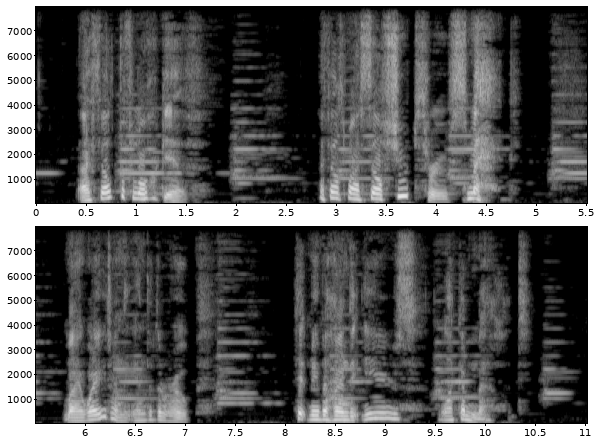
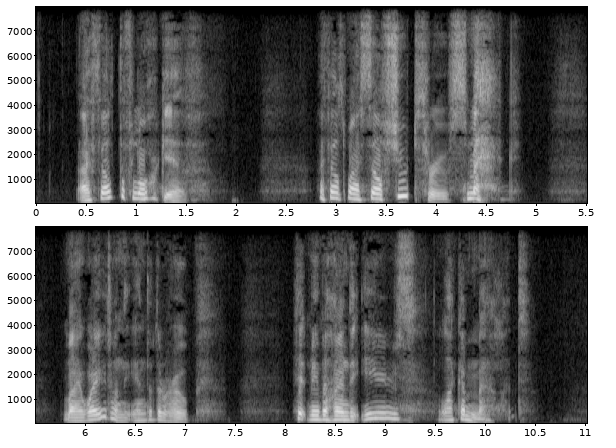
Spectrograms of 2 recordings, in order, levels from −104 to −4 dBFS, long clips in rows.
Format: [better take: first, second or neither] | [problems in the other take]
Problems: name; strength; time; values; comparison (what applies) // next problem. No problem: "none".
second | noise reduction (classical method Wiener filter)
